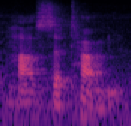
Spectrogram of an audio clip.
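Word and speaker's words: הַשָּׂטָן: And in Hebrew, the term the opposer is pronounced ha-satan, the Satan.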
